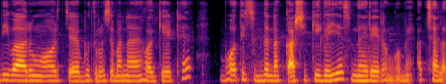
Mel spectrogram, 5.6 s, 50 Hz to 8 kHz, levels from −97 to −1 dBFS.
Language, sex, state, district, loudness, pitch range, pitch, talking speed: Hindi, female, Uttar Pradesh, Jalaun, -22 LUFS, 170-190 Hz, 180 Hz, 225 wpm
